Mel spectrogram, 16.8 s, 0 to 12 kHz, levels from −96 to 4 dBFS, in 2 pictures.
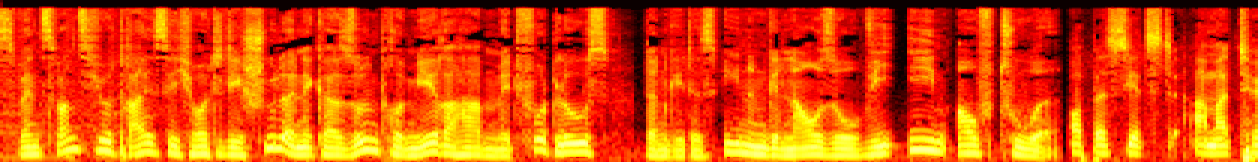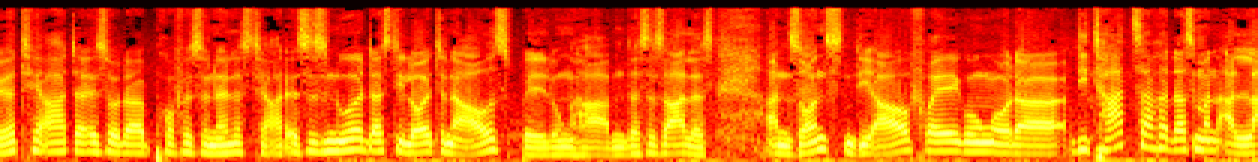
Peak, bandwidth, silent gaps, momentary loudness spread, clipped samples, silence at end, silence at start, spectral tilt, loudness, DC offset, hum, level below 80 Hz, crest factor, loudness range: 0 dBFS; 10.5 kHz; none; 5 LU; under 0.1%; 0 s; 0 s; -5 dB/octave; -14 LUFS; under 0.1%; none; -34 dBFS; 14 dB; 2 LU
